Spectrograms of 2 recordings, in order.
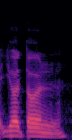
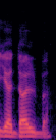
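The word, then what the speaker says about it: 여덟: on the chat you said yodol, the B isn't pronounced, right? Yeah, yodol. You don't say yodolb.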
